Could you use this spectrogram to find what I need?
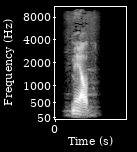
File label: Man "Meud", French guy says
